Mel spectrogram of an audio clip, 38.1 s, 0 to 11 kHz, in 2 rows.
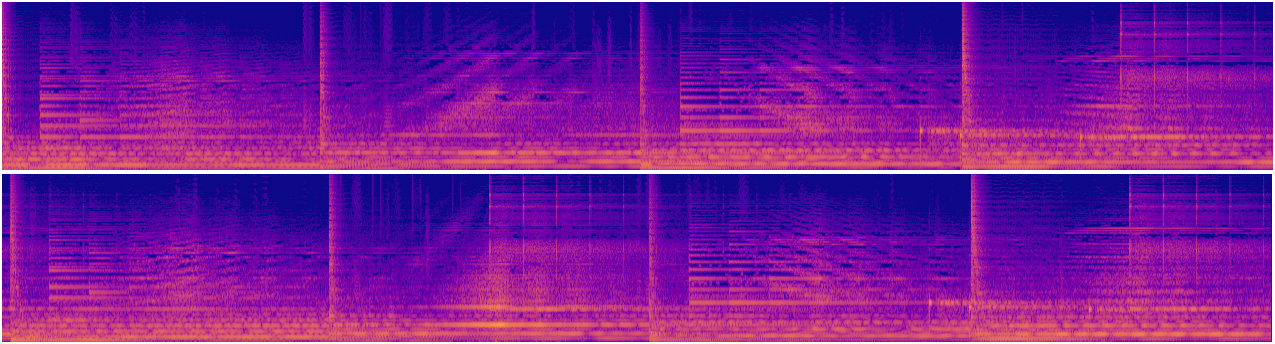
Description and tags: "Aurora" Loop
Synths:Ableton live,Silenth1,kontakt,masive.
ambiance, ambience, ambient, atmosphere, dark, electronic, loop, music, original, sounds, soundscape, synth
